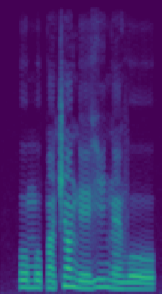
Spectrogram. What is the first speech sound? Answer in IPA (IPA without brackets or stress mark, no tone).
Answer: o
